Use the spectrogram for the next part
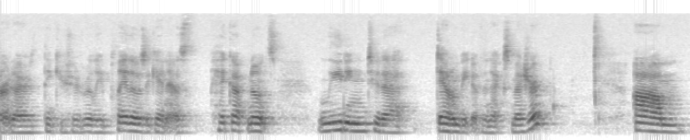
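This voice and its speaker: A woman giving a clarinet lesson, explaining phrasing and fingerings in a practical way with frequent fillers. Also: on the low side. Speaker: clarinet teacher. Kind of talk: instructional music lesson. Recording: roomy echo.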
